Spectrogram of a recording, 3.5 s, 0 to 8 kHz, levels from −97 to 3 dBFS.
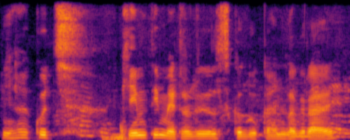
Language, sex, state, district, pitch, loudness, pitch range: Hindi, male, West Bengal, Alipurduar, 125 Hz, -18 LUFS, 110-155 Hz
